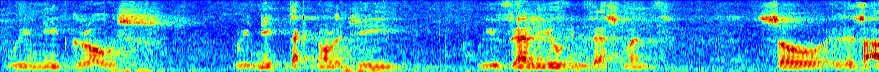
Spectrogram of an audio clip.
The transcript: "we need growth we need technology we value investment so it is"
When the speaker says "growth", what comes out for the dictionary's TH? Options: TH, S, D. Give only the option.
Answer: S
